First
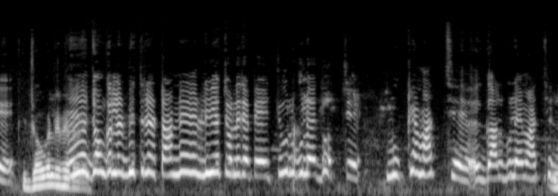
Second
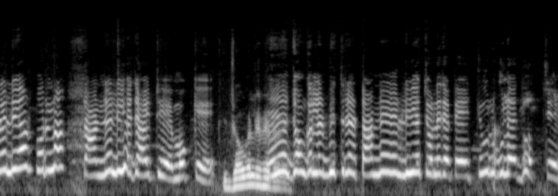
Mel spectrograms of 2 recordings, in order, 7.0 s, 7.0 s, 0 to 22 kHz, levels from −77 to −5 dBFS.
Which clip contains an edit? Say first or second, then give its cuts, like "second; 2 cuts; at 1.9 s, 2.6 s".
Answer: second; 1 cut; at 1.0 s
